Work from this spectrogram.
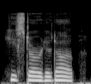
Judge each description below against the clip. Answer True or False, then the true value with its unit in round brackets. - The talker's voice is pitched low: False (185 Hz)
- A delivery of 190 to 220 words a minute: True (195 wpm)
